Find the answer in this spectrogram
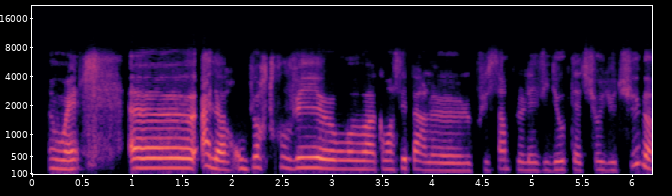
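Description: A woman with a plain, everyday voice speaks at a fairly slow pace and medium pitch, with ordinary pitch variation and big swings in loudness. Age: 30s. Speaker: yoga teacher and studio owner. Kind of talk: casual interview chat. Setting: phone call.

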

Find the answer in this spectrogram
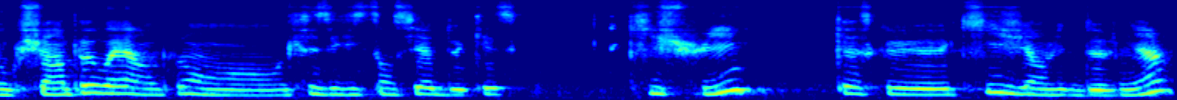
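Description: Here is a woman with an unremarkable speaking voice at a medium pitch. She speaks at a fairly quick pace with ordinary pitch variation. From Normandy, France. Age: 20s. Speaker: business school student. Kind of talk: casual interview.

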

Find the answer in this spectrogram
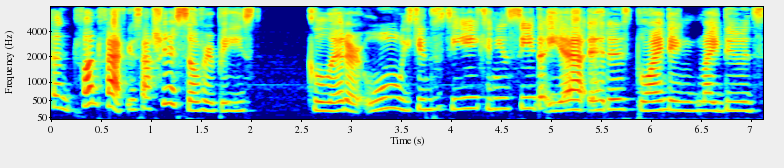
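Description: A woman with a high pitch and a bright, sharp tone uses a raised, projected voice at a moderate pace with ordinary pitch variation. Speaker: podcast co-host. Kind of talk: casual chat with makeup review.

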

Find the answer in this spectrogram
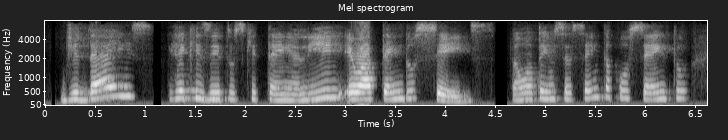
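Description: A woman uses a high pitch and lively intonation with a dark, mellow tone. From Brazil, Maranhão. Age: 20s. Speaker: tech recruiter, psychologist. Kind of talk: interview.

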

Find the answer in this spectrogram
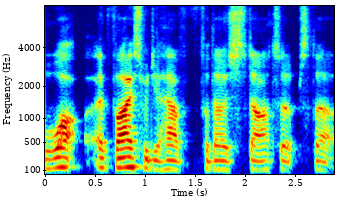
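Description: This man speaks with an English Midlands accent. His pace is fairly slow. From England, Coventry area. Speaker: podcast host. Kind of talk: interview podcast hosting.

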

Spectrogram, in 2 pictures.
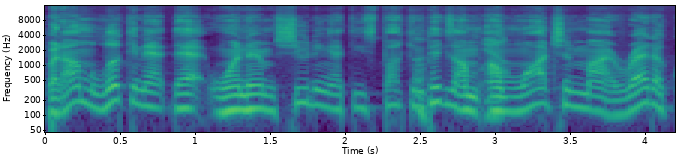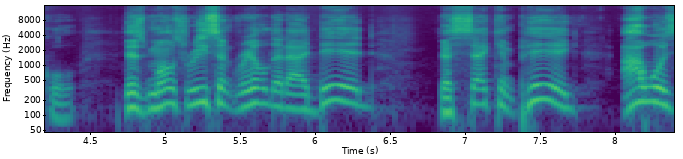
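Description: A man's fairly high, dark, mellow voice with an American accent, lively intonation and a moderate pace, in a very clean, dry, close recording with a silent background and no echo. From US South, Houston, Texas. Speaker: predator and hog hunter. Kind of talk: casual chat.

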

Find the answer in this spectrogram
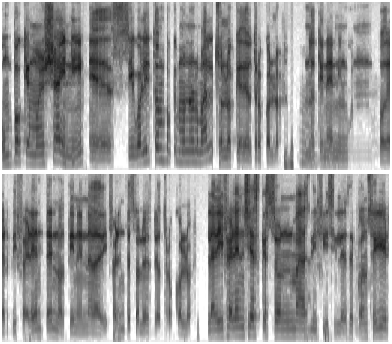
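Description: Speaking at a very fast pace, a man with a fairly high pitch and lively intonation is heard in a dry, close sound with no echo. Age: 20s. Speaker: podcast guest, gaming enthusiast. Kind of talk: casual chat. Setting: video call.

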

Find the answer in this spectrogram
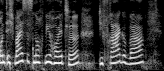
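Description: Ordinary pitch variation and a fairly slow pace in an ordinary speaking voice. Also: woman. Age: 30s. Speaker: wedding singer. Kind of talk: casual chat.

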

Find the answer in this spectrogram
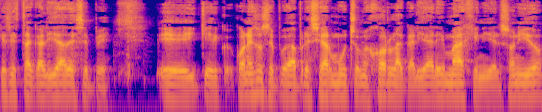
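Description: A man rattles along at a very fast pace in a medium pitch, his intonation monotone and flat. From Argentina, Tierra del Fuego (Río Grande). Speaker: documentary filmmaker. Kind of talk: interview conversation. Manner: hesitant, many fillers.

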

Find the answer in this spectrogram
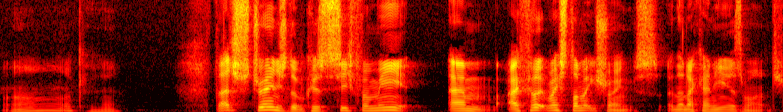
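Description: Scottish accent with very wide pitch swings at a moderate pace, on a very clean recording with a silent background. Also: man, medium pitch for a man. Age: 20s. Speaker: podcast host. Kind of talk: casual chat.

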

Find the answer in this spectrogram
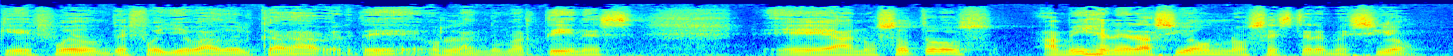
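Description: A man with an eastern Dominican accent, fairly low in pitch, at a fairly slow pace. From eastern Dominican Republic (Higüey, La Romana). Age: 60s. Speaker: veteran journalist and newspaper editor. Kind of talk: interview.

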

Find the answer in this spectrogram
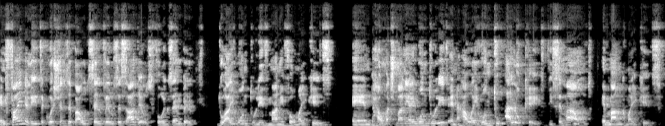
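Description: A man with a fairly high pitch and a somewhat breathy voice talks at a moderate pace amid audible room echo. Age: 40s. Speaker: economics professor. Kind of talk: interview.

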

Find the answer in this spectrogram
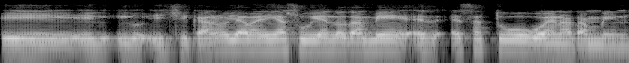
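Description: A man at medium pitch and moderate pace, an ordinary speaking voice with ordinary pitch variation over a quiet background. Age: 50s. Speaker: wrestling TV personality. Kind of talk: casual interview.

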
